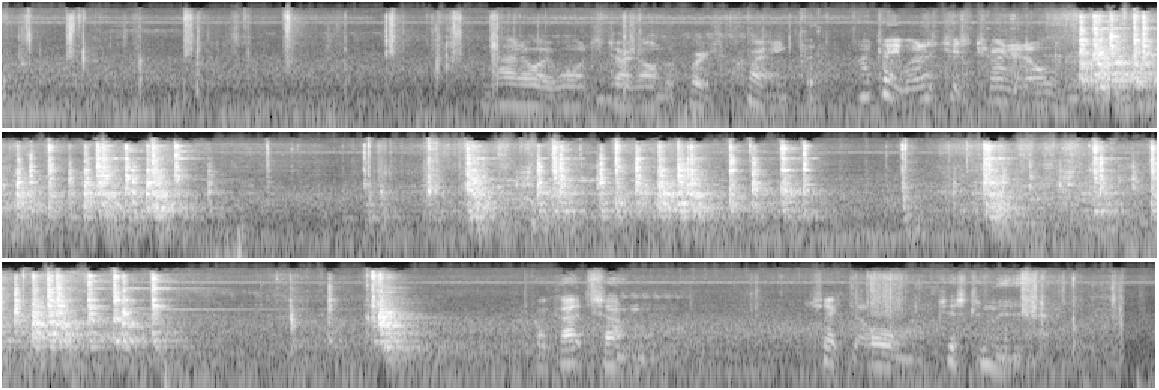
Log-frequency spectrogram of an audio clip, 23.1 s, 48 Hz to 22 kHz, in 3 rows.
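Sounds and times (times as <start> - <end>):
engine turning over with ratchet: 5.8 - 18.4.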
